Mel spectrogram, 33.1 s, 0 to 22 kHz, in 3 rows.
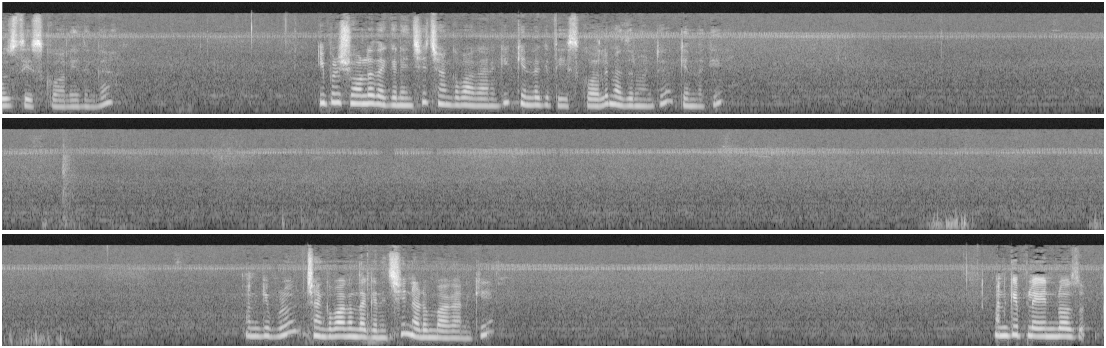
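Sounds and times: background hum: 0.0s - 33.0s.

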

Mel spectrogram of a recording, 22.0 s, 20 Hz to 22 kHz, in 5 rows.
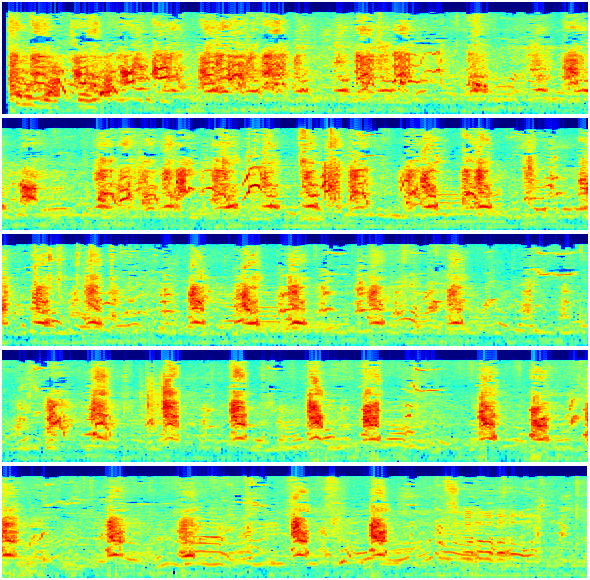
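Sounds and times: dog barking and yipping: 0.1s - 21.1s.

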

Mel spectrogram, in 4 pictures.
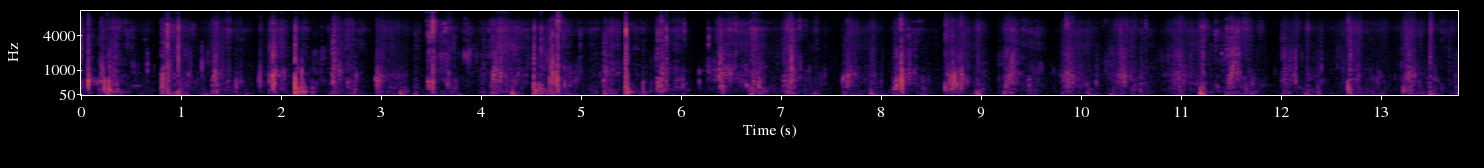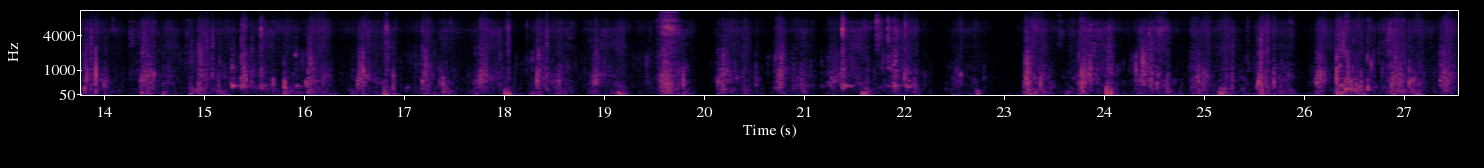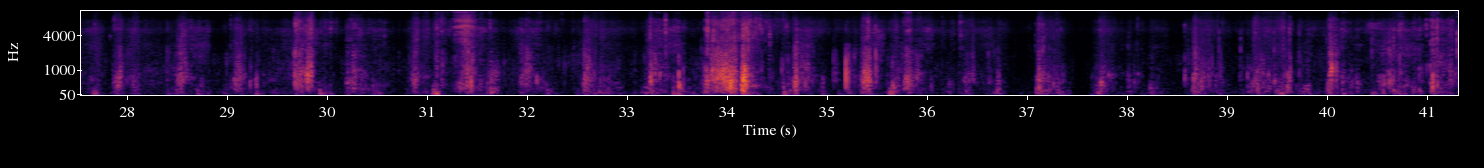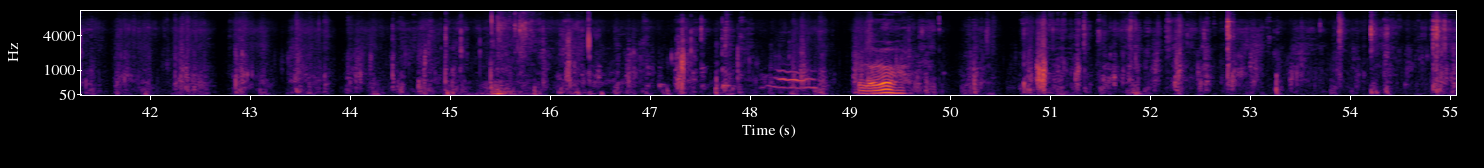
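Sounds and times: footsteps on trail: 0.0s - 55.0s.

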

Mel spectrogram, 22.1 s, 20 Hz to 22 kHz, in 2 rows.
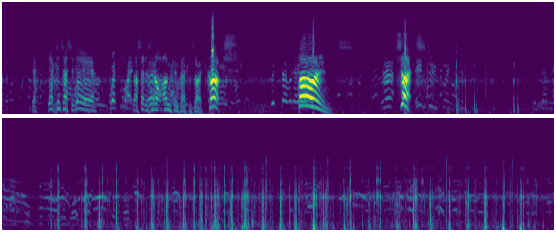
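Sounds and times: voices shouting: 4.1s - 4.6s, 5.9s - 6.5s, 7.8s - 8.4s
running footsteps on grass: 12.5s - 22.0s.

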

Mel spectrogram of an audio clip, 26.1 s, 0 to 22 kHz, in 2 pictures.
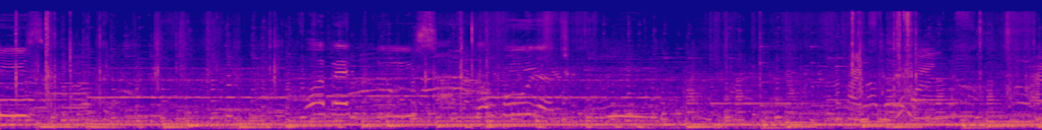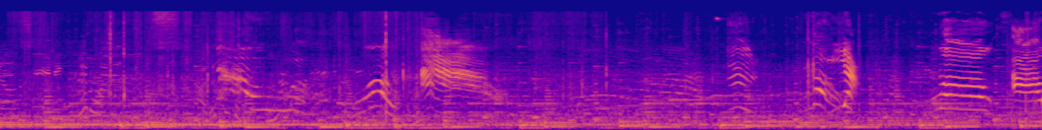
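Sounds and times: toddler squealing: 17.6s - 19.2s.

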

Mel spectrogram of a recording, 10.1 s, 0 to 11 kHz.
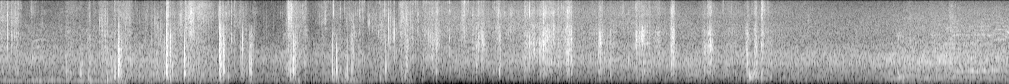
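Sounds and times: footsteps on dry leaves: 0.0s - 7.4s.

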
